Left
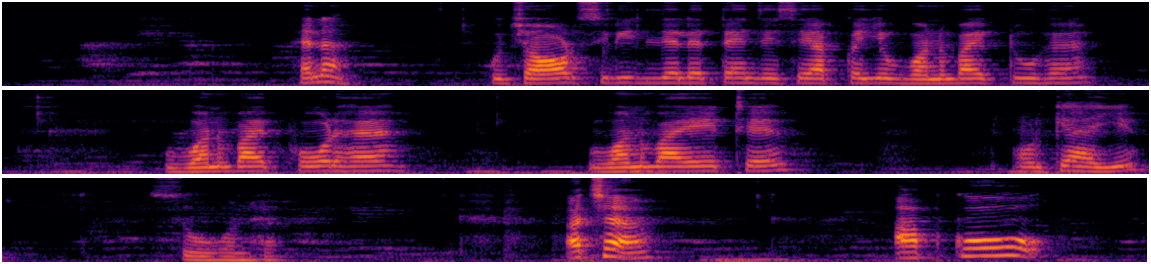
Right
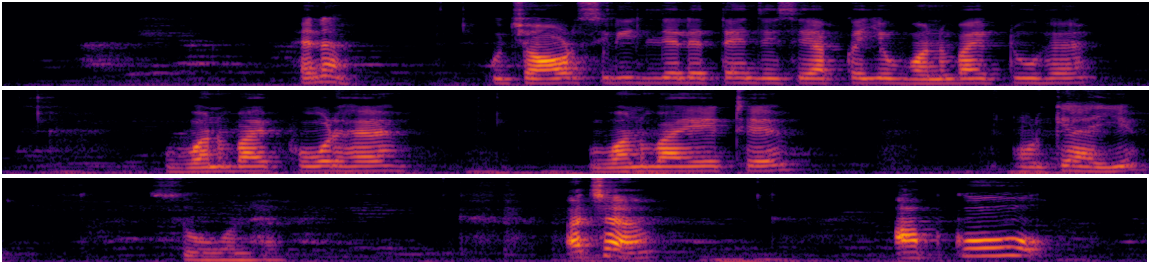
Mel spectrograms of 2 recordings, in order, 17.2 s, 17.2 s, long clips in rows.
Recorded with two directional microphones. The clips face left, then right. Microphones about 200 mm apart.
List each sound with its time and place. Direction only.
1.5 s a woman's voice: 20° left (ahead or behind)
6.5 s speech: 15° left (ahead or behind)
10.8 s a woman's voice: 15° left (ahead or behind)
14.3 s a woman's voice: 25° left (ahead or behind)
15.9 s a woman's voice: 25° left (ahead or behind)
